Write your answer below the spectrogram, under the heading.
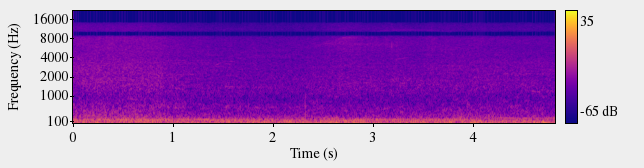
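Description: A motor engine running steadily, a low hum under a general outdoor background noise.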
